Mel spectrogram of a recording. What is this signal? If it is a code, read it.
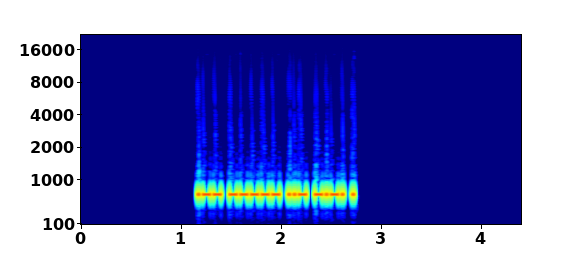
Morse code, heard as a keyed tone, about 47 wpm, 700 Hz. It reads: W0UCE
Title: K1USN SST QSO Practice - 45wpm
